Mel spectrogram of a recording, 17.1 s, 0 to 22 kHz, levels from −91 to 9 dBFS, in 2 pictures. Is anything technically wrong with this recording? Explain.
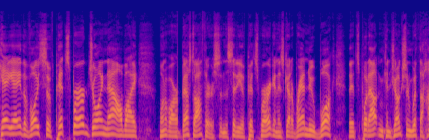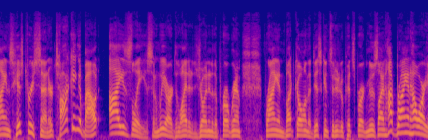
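Yes. Two CD skips occur, at 3.54 s and 13.58 s. At each, the laser jumps to a different turn of the disc's spiral, and the player briefly mutes, for only a few milliseconds, before resuming from that new position. You hear a tiny tick followed by a sudden discontinuity in the speech. Unlike an ordinary click or dropout, where the sound picks up exactly where it left off, a skip resumes at a different point in the material.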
